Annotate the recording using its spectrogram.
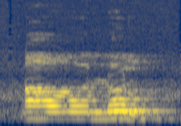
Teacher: اب اس قاف کے اوپر زبر ہے، اس کے بعد واو کے اوپر جزم ہے تو یہ واو لین ہے، اس کو نرمی سے پڑھنا ہے، اس کو لمبا نہیں ہونے دینا، اور یہ قاف حروف مستعلیہ ہے، اس کو پر پڑھنا ہے۔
